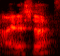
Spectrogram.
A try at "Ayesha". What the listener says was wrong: Ayesha. It's 2 syllables. Ayesha.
